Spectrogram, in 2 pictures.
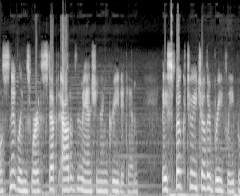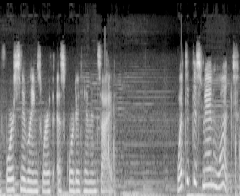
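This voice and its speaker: A woman streamer reading a story game aloud as the heroine, breaking off for animated, sarcastic commentary. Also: mid-range voice.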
